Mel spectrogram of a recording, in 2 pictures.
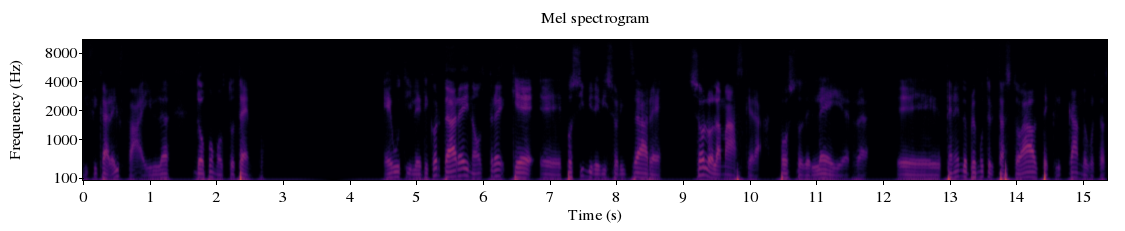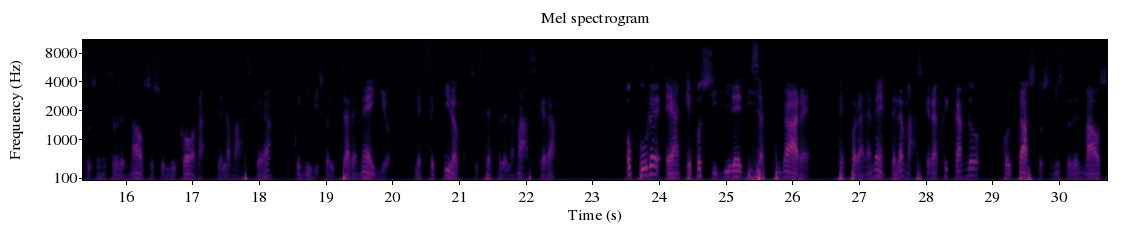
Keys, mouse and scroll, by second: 16.6 alt+click, 18.3 click, 19.1 ctrl+scroll up 2, 20.4 ctrl+scroll up 2, 20.9-21.6 ctrl+scroll down 4.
